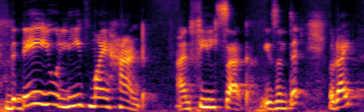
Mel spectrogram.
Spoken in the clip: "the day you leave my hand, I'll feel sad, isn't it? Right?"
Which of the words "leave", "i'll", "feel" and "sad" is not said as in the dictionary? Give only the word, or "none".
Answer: i'll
